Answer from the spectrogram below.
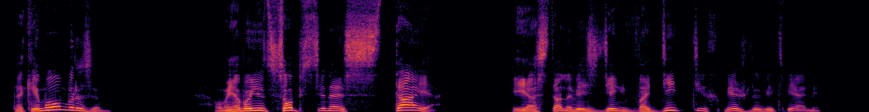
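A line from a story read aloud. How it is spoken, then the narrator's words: Shouting at full voice. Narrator (Russian): он закричал во весь голос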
